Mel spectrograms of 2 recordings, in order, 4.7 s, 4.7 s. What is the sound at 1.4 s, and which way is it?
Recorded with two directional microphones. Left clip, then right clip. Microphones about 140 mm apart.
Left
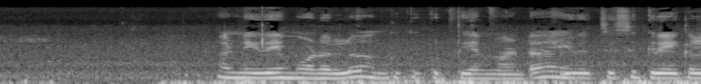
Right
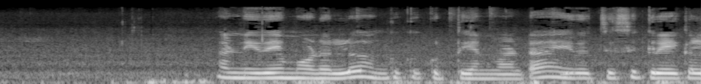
A woman's voice, 20° right (ahead or behind).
